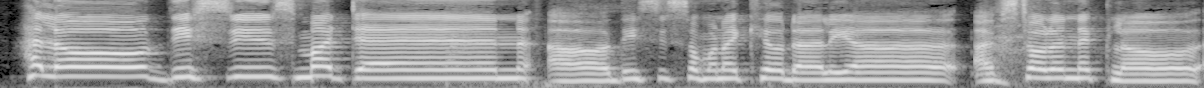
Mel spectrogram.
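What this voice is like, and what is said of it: Put-on accent, not done well. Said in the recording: “I like that accent. ... It's not going very well.”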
